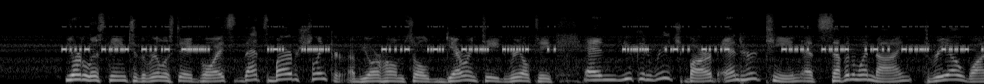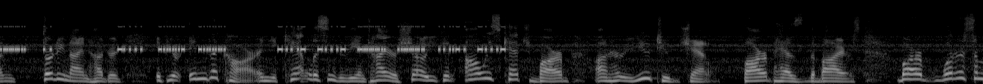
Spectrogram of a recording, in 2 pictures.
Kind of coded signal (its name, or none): Hellschreiber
